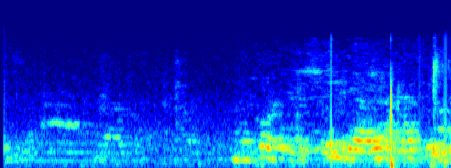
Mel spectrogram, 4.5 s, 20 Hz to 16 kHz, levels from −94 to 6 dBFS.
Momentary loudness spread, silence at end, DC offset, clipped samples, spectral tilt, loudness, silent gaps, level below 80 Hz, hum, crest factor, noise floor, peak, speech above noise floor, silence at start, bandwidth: 26 LU; 0 s; under 0.1%; under 0.1%; -8.5 dB/octave; -29 LUFS; none; -48 dBFS; none; 30 dB; -58 dBFS; -2 dBFS; 30 dB; 0.05 s; 7.2 kHz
